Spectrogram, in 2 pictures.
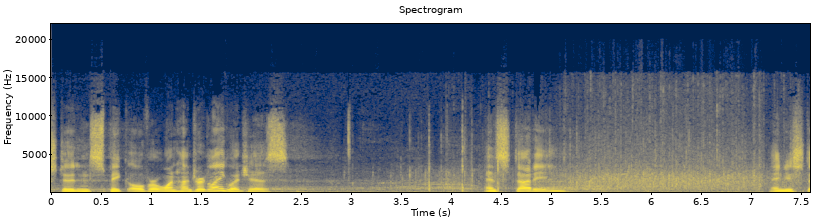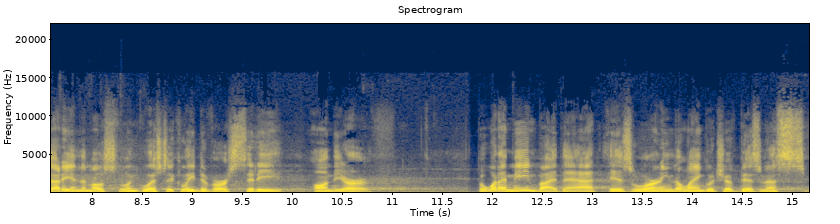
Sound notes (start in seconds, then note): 4.9 applause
